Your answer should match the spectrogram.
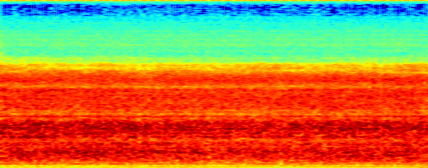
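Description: Propane hand torch burning with a steady, even rushing hiss while its flame melts aluminum repair rod onto a cast aluminum compressor head.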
